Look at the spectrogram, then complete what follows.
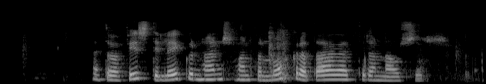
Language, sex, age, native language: Icelandic, female, 40-49, Icelandic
